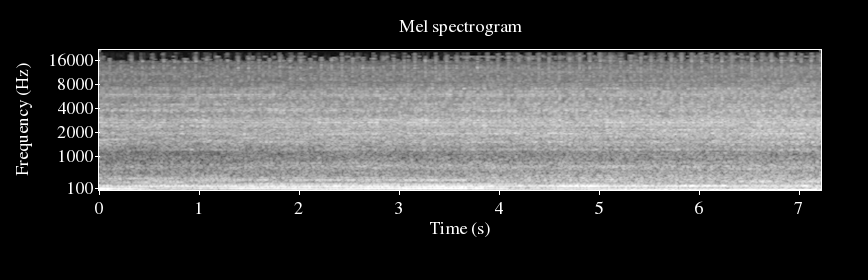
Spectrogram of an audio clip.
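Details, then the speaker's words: 1977 Jaguar XJ12 V12 restarting after a breakdown with a loud boom, timing only roughly reset and air filters off: a deep, steady low idle with no knocks, ticks or rattles. It runs normally. "h no weird sounds or anything I do have the air filters off so it's a little bit noisier than usual and low idle I mean timing is not correct but let's have a look no weird sounds"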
